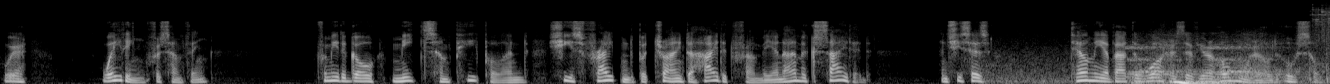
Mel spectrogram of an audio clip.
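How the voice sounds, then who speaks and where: A man's voice: medium pitch, animated, moderate pace, slightly rough, no echo, lo-fi sound, voice pushed up. A man voicing an earnest, guarded teenage boy in an audiobook, lighter and dreamy in manner.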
